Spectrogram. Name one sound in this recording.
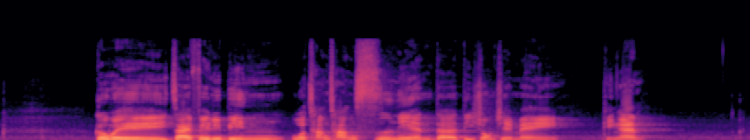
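An older man speaks calmly through a microphone.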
